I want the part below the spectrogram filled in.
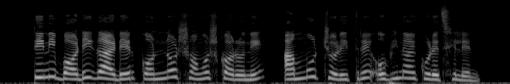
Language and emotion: Bengali, neutral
